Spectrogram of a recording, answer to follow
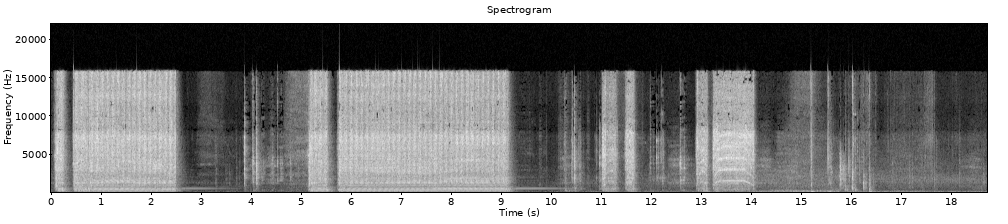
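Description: Cordless impact driver hammering on a tight bolt through a 13 mm socket, a loud steady rattle in two long bursts of about two and four seconds. Afterwards come a few light clicks and a short whir near the end. The bolt proves hard to break loose.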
